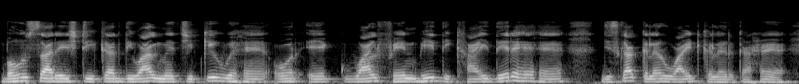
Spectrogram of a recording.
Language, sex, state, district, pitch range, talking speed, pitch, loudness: Hindi, male, Jharkhand, Ranchi, 125-140 Hz, 175 wpm, 130 Hz, -17 LUFS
